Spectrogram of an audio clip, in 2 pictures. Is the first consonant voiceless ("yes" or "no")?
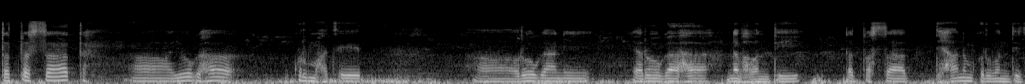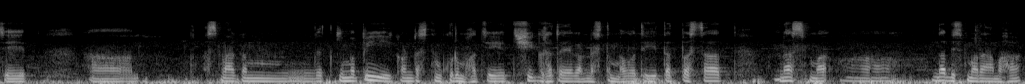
yes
